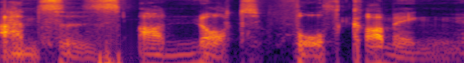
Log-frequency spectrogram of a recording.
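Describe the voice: A man puts on a booming, raspy character voice pitched fairly low.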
